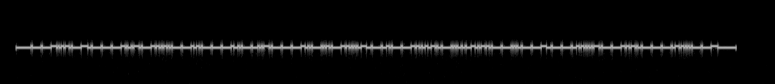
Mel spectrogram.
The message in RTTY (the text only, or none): THE DICKENS YOU WHY, YOURE HART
